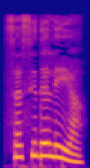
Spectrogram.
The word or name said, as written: ಸಸಿದಲೆಯ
